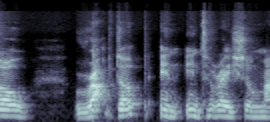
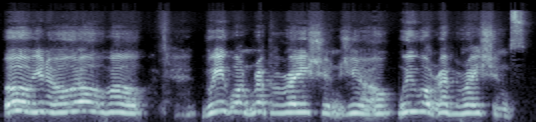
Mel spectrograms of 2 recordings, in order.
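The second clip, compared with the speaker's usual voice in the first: high whiny mocking wail; mock whining protester; 6 semitones higher than usual. Mocking online activists demanding reparations, in a whiny wail. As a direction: whine it like a crybaby protester. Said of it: "screaming and shouting".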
